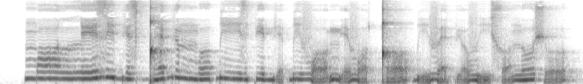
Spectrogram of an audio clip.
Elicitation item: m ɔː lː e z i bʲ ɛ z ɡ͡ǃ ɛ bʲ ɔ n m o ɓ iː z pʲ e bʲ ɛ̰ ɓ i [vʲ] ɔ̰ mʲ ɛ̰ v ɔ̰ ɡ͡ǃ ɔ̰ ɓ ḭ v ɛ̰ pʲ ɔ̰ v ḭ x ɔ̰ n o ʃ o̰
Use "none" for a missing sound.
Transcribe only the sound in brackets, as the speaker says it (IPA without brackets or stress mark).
v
